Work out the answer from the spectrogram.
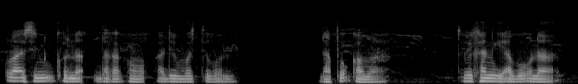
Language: Santali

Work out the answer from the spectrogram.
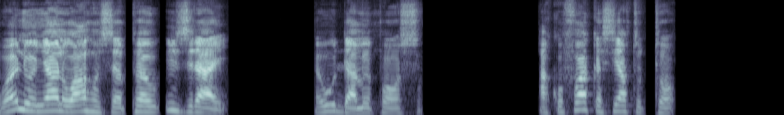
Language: Akan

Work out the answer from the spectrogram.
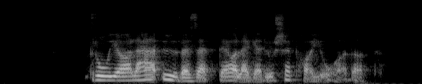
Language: Hungarian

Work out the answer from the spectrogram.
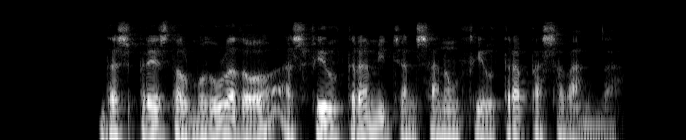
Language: Catalan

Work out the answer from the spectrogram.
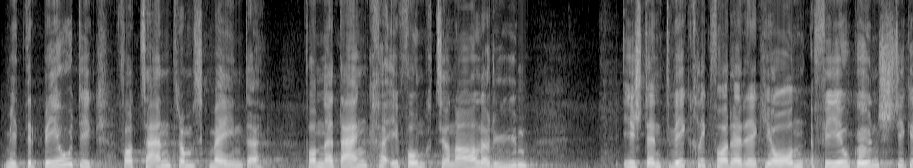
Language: Swiss German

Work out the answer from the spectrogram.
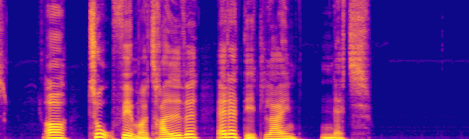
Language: Danish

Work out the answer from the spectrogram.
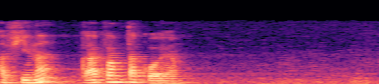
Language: Russian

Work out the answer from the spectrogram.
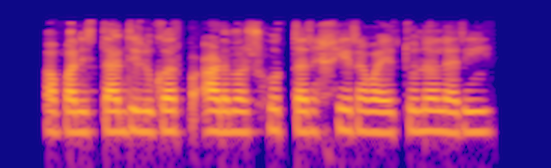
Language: Pashto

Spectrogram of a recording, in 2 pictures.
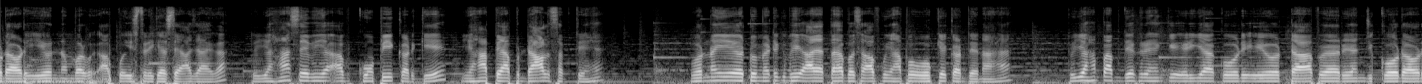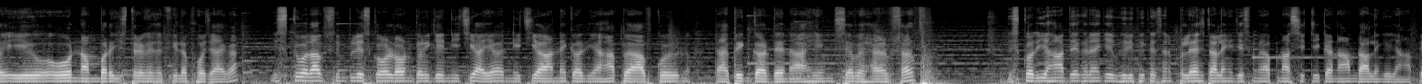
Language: Hindi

